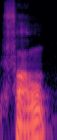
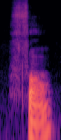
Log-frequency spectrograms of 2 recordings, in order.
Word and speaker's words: faon: La prononciation incorrecte, ce n'est ni paon, ni faon, ni taon. La bonne prononciation, c'est pan, fan, ton.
